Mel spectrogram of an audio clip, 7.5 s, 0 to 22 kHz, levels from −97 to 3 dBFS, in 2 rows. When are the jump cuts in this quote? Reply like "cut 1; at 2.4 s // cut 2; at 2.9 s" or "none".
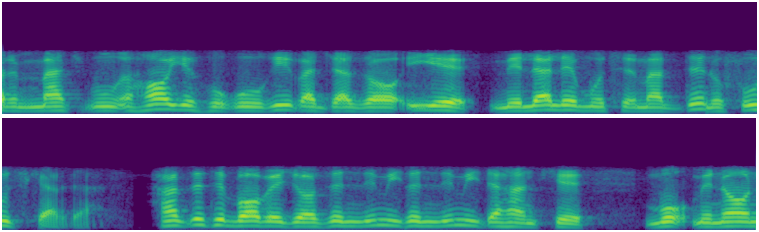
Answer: cut 1; at 2.4 s // cut 2; at 3.5 s // cut 3; at 5.8 s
